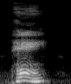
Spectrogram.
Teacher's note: If you hold your hand slightly below your mouth or put a piece of toilet paper and say pay, you will feel aspiration, burst of air, right after P sound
